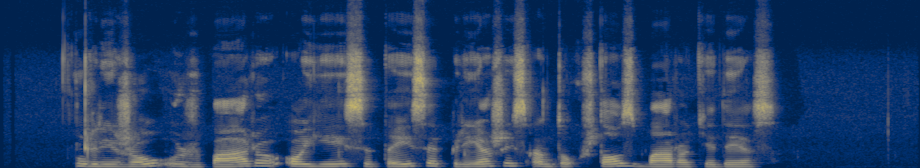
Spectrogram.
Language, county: Lithuanian, Kaunas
